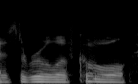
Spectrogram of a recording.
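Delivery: normal talking voice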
